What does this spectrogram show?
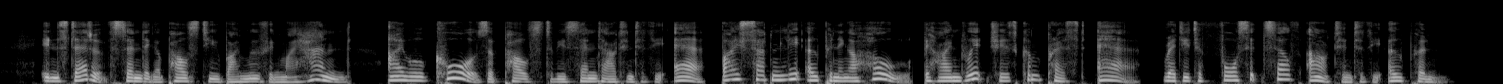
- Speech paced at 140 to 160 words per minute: No, average, 175 wpm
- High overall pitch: No, medium, 155 Hz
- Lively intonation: Yes, wide, 7.2 semitones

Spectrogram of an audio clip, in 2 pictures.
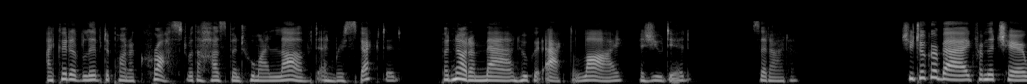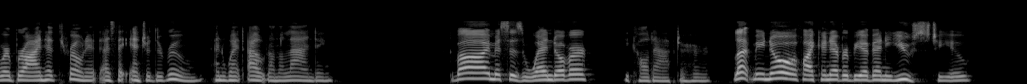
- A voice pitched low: No, high, 195 Hz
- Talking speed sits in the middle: No, fast, 215 wpm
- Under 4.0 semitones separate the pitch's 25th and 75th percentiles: Yes, average, 3.3 semitones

